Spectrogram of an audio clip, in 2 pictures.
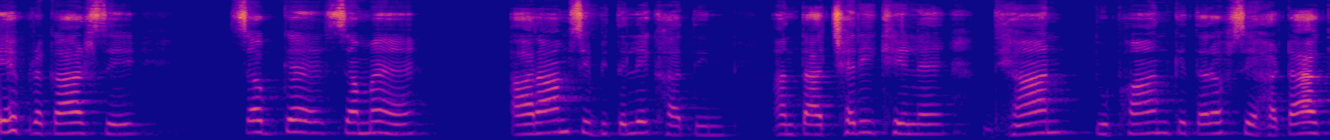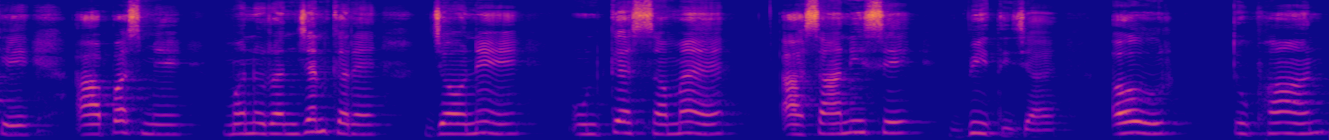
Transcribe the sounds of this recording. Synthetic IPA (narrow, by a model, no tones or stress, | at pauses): eɦpɾəkaːɾse | səb̚kesəməj | aːɾaːmsebɪt̪lekʰaːt̪in | ə̃nt̪aːt͡ʃʰəɾikʰeːlẽd̪ʱjaːnt̪upʰaːnket̪əɾəpʰseɦəʈakeaːpəsmẽ | mənoɾə̃ɲd͡ʒənkəɾẽ | d͡ʒəːne | ʊnkesəməj | aːsaːnise | biːt̪d͡ʒaːe | ɔːɾ | t̪upʰaːn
